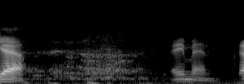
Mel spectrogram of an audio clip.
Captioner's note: audience laughs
